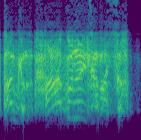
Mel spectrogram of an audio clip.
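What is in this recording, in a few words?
Korean player killed ally mood med, speech; War Thunder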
